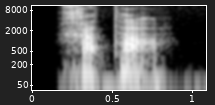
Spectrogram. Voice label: hata, hebrew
